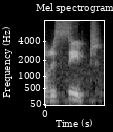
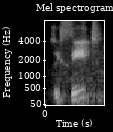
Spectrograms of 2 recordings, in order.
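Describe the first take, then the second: First: RECEIPT with the p sounded; wrong pronunciation. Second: RECEIPT with a silent p; correct pronunciation. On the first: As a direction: say RECEIPT as "ri-SEEPT". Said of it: "correct answer is first one". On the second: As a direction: say RECEIPT as "ri-SEET". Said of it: "Receipt is the correct one". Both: Shown as a demonstration.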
